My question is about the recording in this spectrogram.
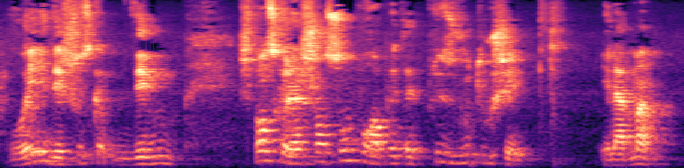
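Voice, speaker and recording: A man giving a relaxed, chatty tarot card reading in a casual video. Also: fairly high pitch, moderate pace. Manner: chatty and relaxed, sings snatches of songs. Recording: echoey room with faint noise.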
